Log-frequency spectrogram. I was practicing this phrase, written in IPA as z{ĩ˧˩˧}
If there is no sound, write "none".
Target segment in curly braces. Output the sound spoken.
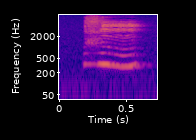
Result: ĩ˧˩˧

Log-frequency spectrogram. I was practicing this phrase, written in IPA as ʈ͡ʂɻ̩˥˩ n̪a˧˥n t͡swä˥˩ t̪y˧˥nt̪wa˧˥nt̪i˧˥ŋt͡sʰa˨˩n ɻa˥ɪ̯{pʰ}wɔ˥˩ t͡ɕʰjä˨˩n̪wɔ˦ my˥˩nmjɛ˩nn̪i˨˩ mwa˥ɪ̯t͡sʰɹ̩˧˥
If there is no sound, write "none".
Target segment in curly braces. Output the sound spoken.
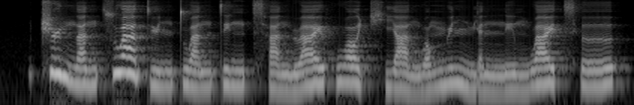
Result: f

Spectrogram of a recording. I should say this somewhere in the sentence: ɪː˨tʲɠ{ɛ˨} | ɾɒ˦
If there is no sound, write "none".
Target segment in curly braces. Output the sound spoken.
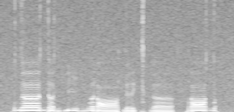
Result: ɜ˨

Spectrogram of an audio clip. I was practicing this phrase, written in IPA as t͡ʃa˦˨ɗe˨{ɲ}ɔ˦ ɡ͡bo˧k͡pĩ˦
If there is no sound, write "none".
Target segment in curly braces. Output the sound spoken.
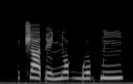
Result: ɲ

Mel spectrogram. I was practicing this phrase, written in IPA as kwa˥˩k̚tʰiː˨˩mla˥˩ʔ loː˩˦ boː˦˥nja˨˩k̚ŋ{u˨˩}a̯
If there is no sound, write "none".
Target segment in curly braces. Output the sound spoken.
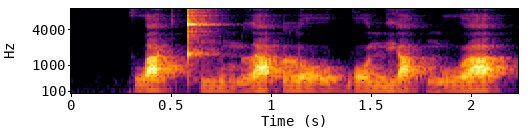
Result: u˦˥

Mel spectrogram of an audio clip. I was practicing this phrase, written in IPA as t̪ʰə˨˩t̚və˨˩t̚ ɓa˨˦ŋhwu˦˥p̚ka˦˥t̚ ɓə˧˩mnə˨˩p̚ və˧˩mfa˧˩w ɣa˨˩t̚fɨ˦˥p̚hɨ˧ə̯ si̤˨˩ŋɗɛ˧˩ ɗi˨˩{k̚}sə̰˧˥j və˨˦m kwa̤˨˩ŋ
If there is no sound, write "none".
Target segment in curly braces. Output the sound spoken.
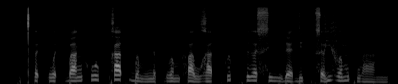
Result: k̚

